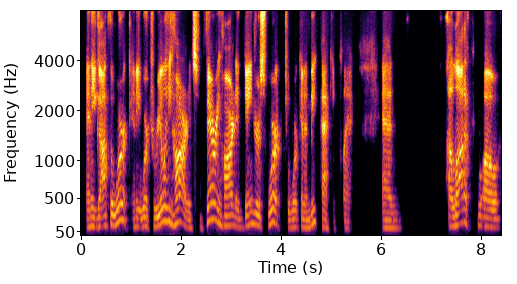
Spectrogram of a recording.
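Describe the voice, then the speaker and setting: A man with a bright, forceful voice talks in a relaxed interview. He tells long stories with real feeling and acts out other people's words. He often stops and restarts his sentences as he thinks. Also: medium pitch, low-quality recording. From United States. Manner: earnest, quoting others with feeling, many restarts. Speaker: podcast guest, charity cyclist. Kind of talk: conversational interview storytelling. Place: home in New York City.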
